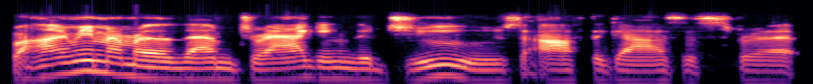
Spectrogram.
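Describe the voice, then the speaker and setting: Rumbling low yet fairly bright in tone, this woman speaks unhurriedly as the host of a commentary stream. Her livestream talk is defensive and rambling with plenty of fillers, captured on dull, dry lo-fi audio without any room sound.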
